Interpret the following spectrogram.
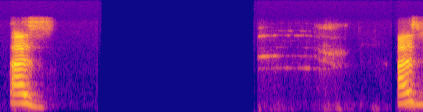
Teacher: اس کی اپنی ایک علیحدہ صفت ہے سیٹی والی، وہ ہمس میں نہیں آئے گی کیونکہ وہ بہت بلند آواز ہے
